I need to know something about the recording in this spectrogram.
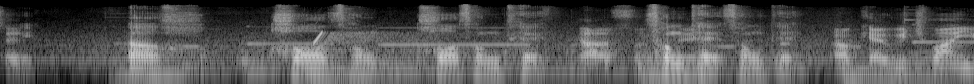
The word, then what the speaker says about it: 허성태: How do I pronounce it? Ho Songtae.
